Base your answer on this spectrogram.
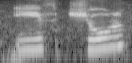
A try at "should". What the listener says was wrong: Don't pronounce the L. Don't pronounce the L. It's only should, like this.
